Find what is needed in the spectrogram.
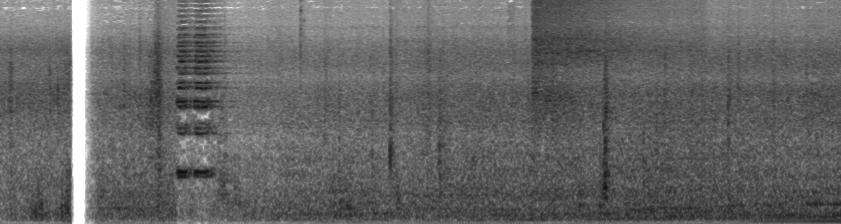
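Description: A vehicle horn gives a short toot about two seconds in, over the steady running noise of a vehicle ride on a hill road.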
